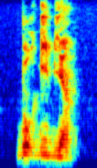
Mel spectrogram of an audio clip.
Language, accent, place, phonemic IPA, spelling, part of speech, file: French, France, Lyon, /buʁ.ɡi.bjɛ̃/, bourguibien, adjective, LL-Q150 (fra)-bourguibien.wav
- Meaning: Relating to Habib Bourguiba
